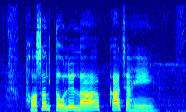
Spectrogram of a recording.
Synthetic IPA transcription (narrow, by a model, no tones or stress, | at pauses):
pʰɔːsəlt̪əʊlelakat͡ʃaːɦẽ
